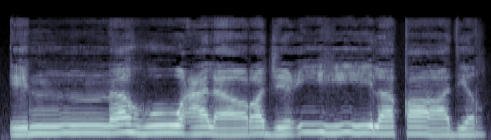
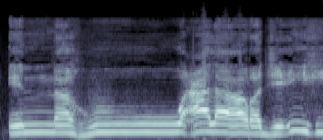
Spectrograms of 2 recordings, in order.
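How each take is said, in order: First: Slow recitation with the ه of إنه and رجعه held just two counts; correct two-count recitation. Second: Slow, higher, louder singing drag on the ه of رجعه, held far past two counts; overstretched recitation. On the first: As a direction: recite إنه على رجعه لقادر with a measured two-beat ه, no excess. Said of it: "يكفي. حركتين". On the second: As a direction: exaggerate إنه على رجعه like a singer, dragging each ه too long. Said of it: "there is no exaggeration needed". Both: Shown as a demonstration.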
